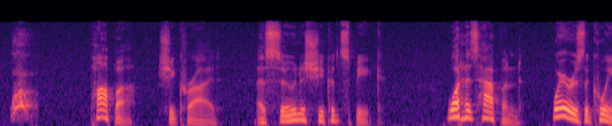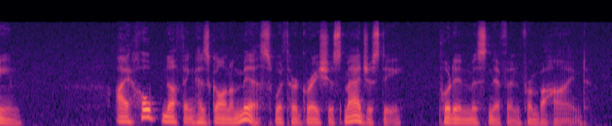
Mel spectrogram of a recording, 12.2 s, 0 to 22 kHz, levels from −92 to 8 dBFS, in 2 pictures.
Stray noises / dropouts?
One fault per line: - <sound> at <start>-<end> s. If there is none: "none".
- bark at 0.1-0.4 s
